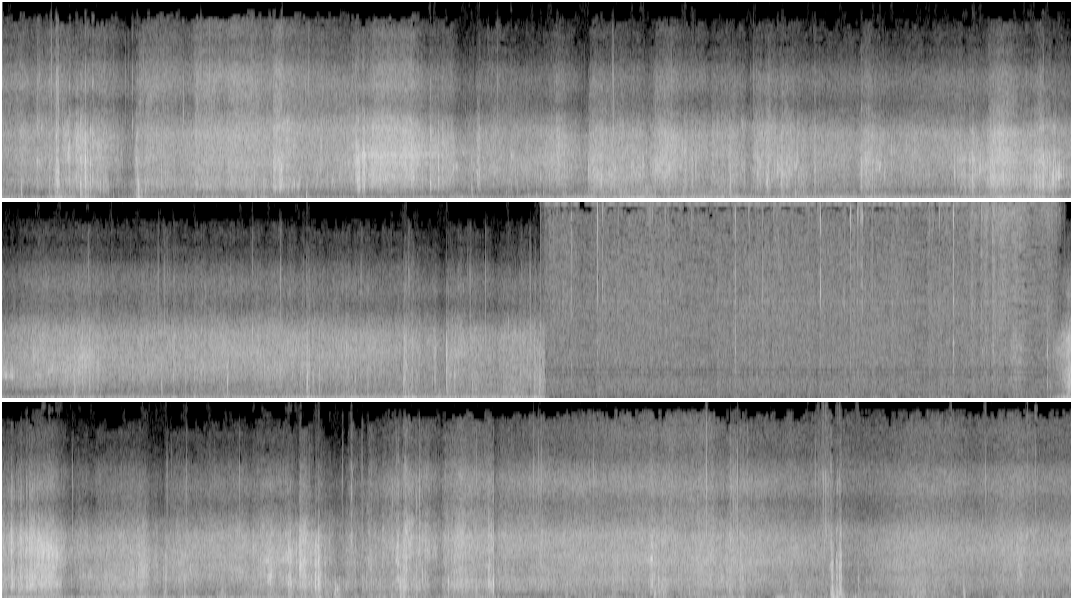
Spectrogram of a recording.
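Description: Wind buffeting the camera microphone and the GT Snoracer sled's skis hissing and bumping over snow during a fast downhill run. About sixteen seconds in, the noise drops sharply to a quiet hush with a faint steady high whine for about five seconds, then the rushing comes back.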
